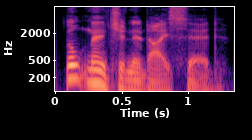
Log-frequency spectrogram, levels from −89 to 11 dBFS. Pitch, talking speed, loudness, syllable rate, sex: 105 Hz, 225 wpm, -18 LUFS, 5.3 syllables/s, male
